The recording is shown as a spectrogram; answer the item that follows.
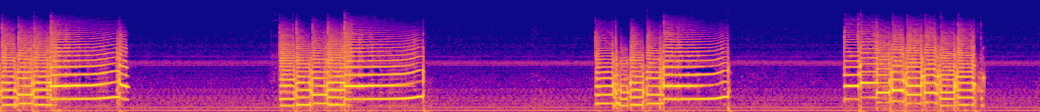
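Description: Electric guitar in standard C tuning playing a short lead lick four times, with pauses between. Three phrases are quick runs of notes ending on a held string bend that rises in pitch; the last is a descending run of notes. A steady low hum fills the pauses.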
